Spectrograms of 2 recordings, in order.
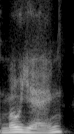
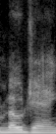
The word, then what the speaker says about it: Mojang: he founded this company called mojang or mojang if you want to use the american pronunciation of it they helped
